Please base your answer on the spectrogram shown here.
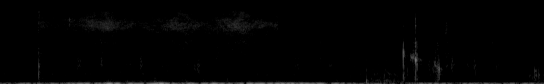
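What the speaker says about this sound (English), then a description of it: "we're going to spray this." Setting spray misted from a pump bottle in one long close hiss lasting about two and a half seconds, followed by soft rubbing and a few light handling taps.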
